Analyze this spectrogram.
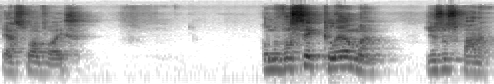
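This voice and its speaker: A man's voice: fairly high pitch, takes it slowly. A man with a Brazilian Portuguese accent preaching a fervent sermon as a pastor, repeating key phrases with emphasis. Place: church. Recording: echoey church hall.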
